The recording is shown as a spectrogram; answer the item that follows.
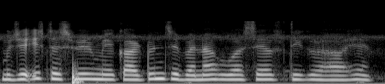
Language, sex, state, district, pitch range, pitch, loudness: Hindi, female, Arunachal Pradesh, Papum Pare, 220-235 Hz, 225 Hz, -19 LUFS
